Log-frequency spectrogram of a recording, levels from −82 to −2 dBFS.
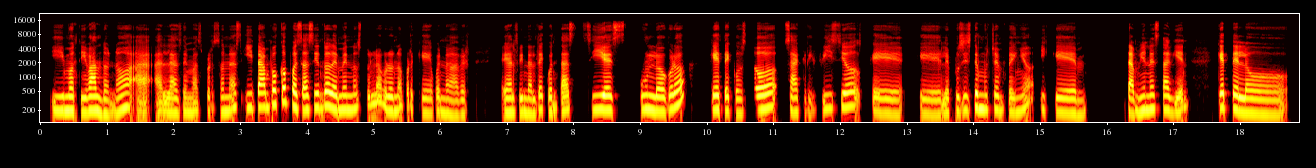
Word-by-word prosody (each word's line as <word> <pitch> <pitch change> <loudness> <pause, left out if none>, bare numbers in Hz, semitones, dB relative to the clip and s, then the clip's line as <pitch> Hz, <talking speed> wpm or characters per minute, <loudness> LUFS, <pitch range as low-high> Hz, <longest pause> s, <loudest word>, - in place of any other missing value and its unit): y 195 0 -1
motivando, 190 -2 +3
¿no?, 195 +7 0
a 95 - -1
a 95 - -5
las 90 -2 -1
demás 95 +1 -5
personas, 190 +2 -4
y 225 0 -3
tampoco, 245 +6 +5
pues, 235 -7 +4
haciendo 225 +4 +4
de 210 -2 +6
menos 205 +2 -1
tu - - -5
logro, 190 +8 +1
¿no?, 195 +2 -2
porque, 175 -1 -6
bueno, 175 -1 -3
a 155 -1 -3
ver, 165 0 -7 0.5
eh, 180 - -1
al 180 0 0
final 175 -1 -2
de 200 - -1
cuentas, 100 - -2
sí 205 +1 +2
es 200 0 +2 0.2
un 205 -1 +1
logro 205 - +3 0.3
que 205 -1 +4
te 190 -1 -1
costó 195 +6 +2
sacrificio, 210 +6 -2 0.2
que 170 -1 -3 0.2
que 160 -1 -4
le 90 - -2
pusiste 195 +3 0
mucho 205 0 0
empeño, 195 0 -4
y 200 -3 -10
que 170 -2 -2 0.6
también 195 +2 +2
está 210 -1 0
bien 235 +6 -2 0.4
que 225 - +7
te 220 -2 +3
lo 165 - 0
195 Hz, 150 wpm, -22 LUFS, 170-210 Hz, 0.6 s, que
